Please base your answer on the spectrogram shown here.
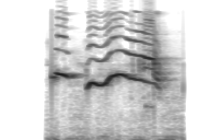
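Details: Loud Oriental magpie-robin song aimed at making other magpie-robins sing: a single clear whistled phrase, short opening note then a long swooping whistle that rises and ends in a rough flourish.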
